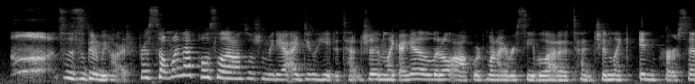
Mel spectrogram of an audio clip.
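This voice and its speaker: An animated voice with an American accent talks at a very fast pace. Pitch variation is ordinary, and background noise is noticeable. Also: woman. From New York City, Staten Island. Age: 20s. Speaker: lifestyle vlogger. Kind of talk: casual vlog chat.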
